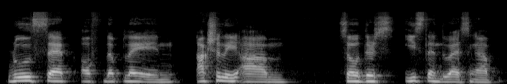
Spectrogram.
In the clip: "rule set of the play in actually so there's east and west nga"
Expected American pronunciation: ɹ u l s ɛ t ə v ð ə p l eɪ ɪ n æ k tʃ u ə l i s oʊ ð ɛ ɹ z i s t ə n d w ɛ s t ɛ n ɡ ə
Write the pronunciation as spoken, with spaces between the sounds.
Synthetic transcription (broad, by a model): ɹ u l s ɛ t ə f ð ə p l eɪ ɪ n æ k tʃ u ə l i s oʊ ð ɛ ɹ s i s t ə n d w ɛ s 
